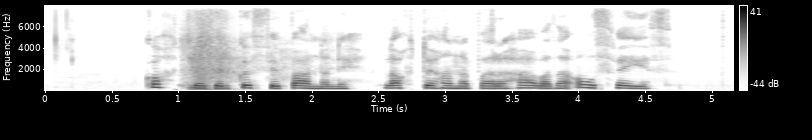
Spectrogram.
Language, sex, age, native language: Icelandic, female, 30-39, Icelandic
